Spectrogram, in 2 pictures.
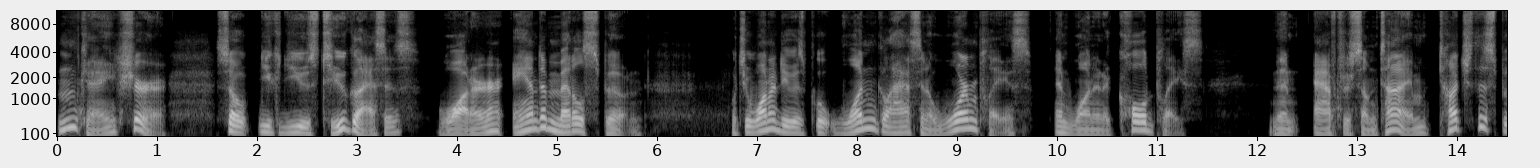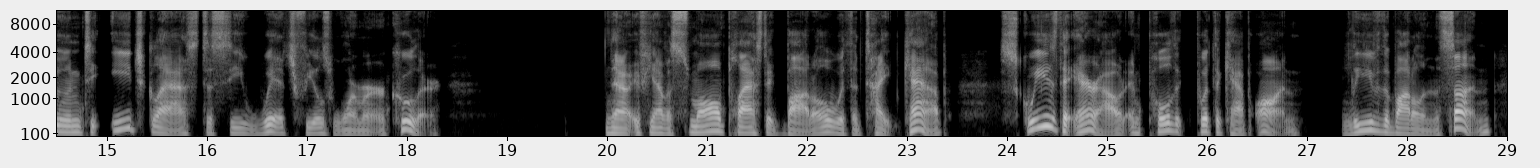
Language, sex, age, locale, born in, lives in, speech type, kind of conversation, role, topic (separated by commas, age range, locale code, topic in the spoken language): English, male, 40-44, en-US, United States, United States, read, expert-assistant, expert, What science experiments use common household items?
